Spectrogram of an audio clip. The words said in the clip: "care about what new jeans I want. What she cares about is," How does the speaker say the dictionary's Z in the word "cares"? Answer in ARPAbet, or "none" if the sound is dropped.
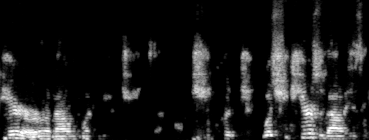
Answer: Z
